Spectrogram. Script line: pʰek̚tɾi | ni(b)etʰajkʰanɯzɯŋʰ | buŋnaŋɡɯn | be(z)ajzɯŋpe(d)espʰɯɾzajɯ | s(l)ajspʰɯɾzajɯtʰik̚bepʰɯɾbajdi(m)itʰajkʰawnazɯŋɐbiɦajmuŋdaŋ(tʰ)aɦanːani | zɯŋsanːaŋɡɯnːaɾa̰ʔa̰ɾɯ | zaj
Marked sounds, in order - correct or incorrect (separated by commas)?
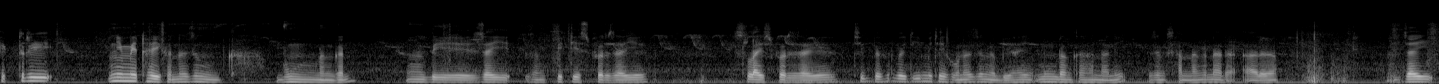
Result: incorrect, correct, incorrect, correct, correct, incorrect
